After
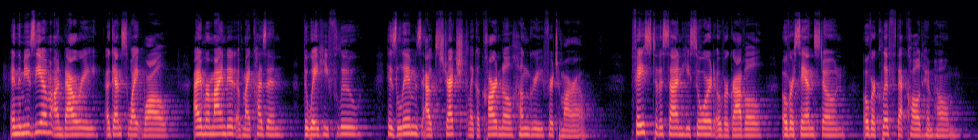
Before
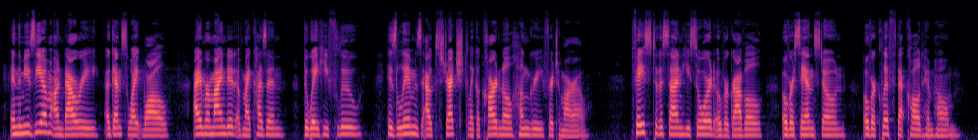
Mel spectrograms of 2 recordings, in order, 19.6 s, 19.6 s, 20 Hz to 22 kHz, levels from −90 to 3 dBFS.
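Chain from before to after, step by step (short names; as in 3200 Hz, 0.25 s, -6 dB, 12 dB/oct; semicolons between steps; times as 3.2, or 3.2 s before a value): digital reverb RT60 1.2 s, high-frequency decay 0.3×, pre-delay 40 ms, DRR 18.5 dB; gain +3 dB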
